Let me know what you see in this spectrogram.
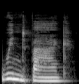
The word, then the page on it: windbag: British English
